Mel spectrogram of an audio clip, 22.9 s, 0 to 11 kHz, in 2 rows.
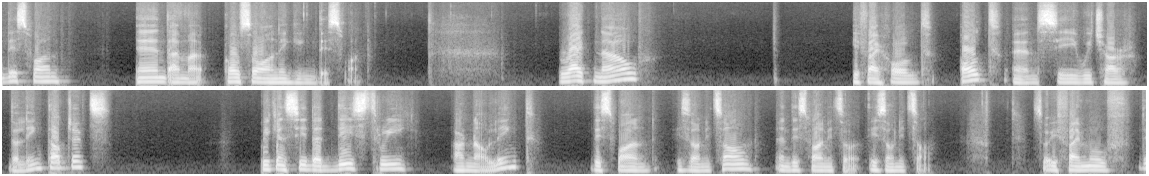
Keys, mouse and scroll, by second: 3.6 ctrl+click, 5.9 click, 21.7 click.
